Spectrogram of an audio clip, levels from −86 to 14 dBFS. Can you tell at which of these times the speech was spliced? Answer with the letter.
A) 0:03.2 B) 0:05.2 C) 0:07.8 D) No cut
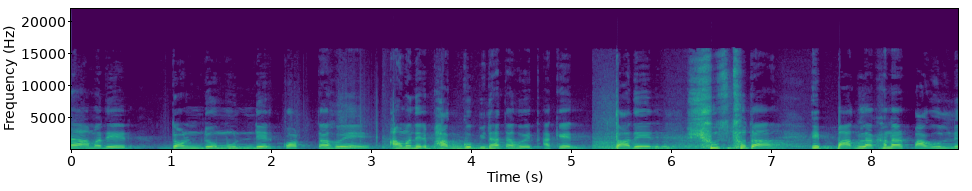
D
